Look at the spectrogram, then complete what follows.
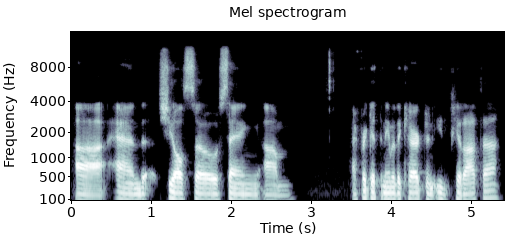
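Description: Deep-voiced male host, rambling questions. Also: fairly even intonation, moderate pace, no echo, clean studio sound. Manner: chatty, rambling questions with many fillers. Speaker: podcast host. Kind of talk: conversational interview.

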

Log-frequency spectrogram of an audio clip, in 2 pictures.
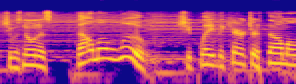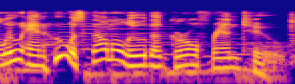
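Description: Higher-voiced man hosting trivia over music. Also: very animated, moderate pace. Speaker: podcast host. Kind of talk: trivia quiz hosting and casual chat. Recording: slightly dull audio, music behind. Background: background music.

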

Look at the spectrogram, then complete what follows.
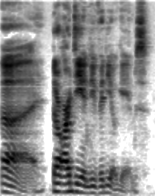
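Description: A man's voice: fairly low pitch, big pitch swings, moderate pace. A man co-hosting a podcast in casual chat, hedging as he goes with plenty of "like" and "I mean". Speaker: podcast co-host.

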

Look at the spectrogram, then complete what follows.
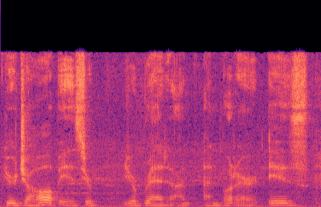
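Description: A soft-spoken woman being interviewed as a singer-songwriter, talking in a casual, hesitant way with frequent restarts. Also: low voice, monotone, measured pace, vocal fry. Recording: noticeable background hiss.

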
